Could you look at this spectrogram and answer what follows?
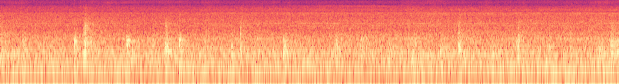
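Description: The Lodaya passenger train runs at Solo Balapan station, heard from a distance as a low rumble with faint, irregular wheel clanks over rail joints and no talking.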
